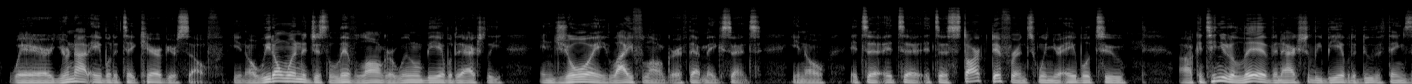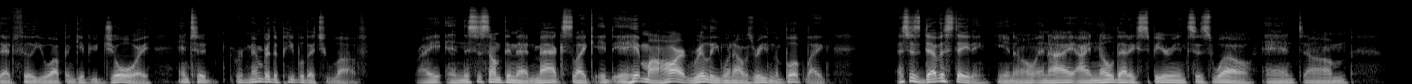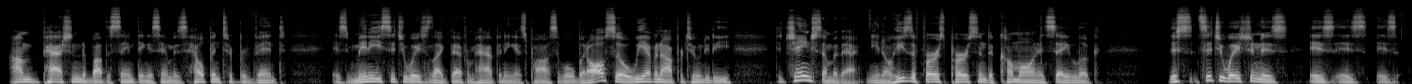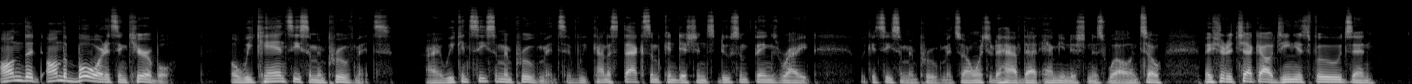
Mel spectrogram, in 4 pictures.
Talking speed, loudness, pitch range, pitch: 230 wpm, -24 LUFS, 85-110 Hz, 95 Hz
